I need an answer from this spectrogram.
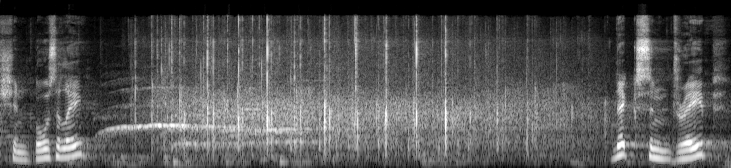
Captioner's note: applause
